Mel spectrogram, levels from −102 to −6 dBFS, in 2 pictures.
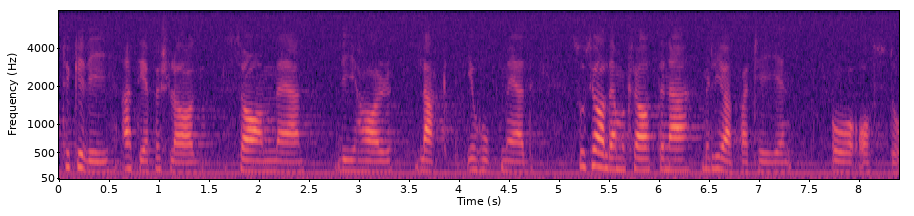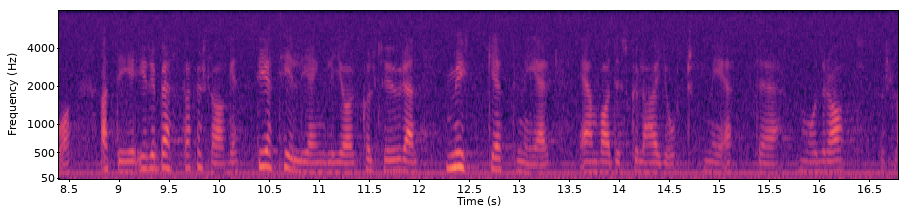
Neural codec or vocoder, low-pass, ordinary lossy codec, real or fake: none; none; none; real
